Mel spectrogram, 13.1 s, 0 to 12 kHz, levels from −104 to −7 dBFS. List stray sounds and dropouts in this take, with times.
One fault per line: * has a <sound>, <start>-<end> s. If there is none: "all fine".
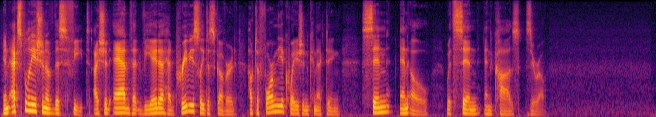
all fine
